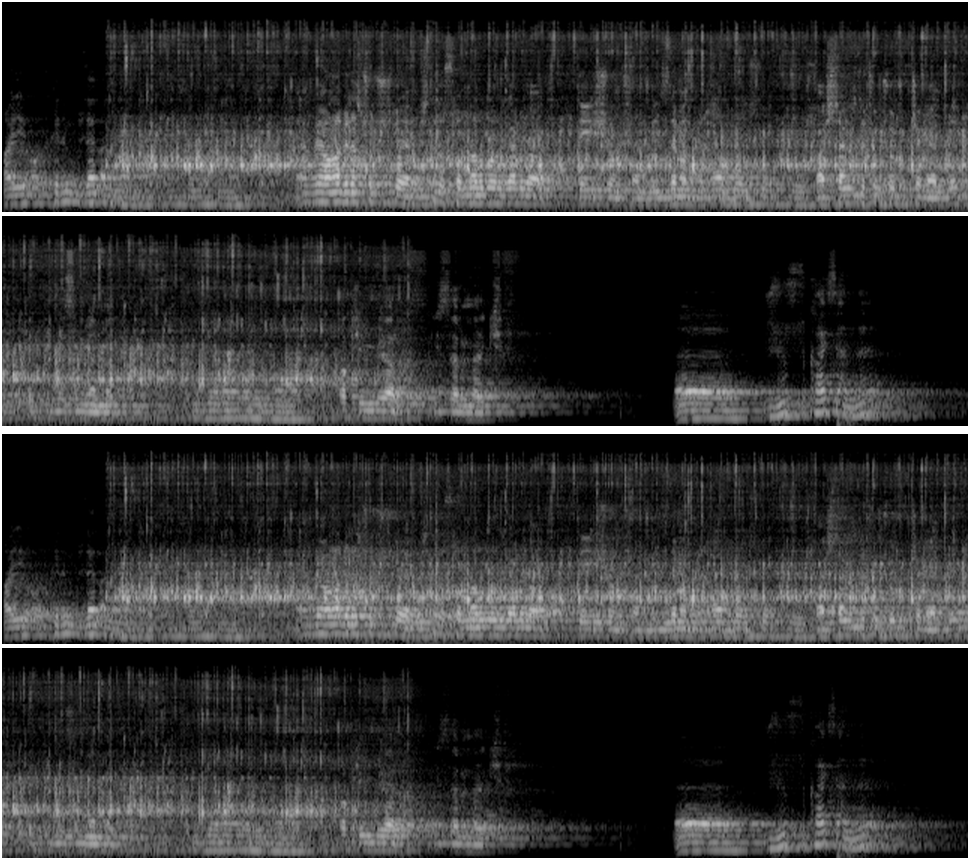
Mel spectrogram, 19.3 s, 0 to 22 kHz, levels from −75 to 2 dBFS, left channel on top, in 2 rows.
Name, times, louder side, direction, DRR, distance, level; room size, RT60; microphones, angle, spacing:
voice 1, 0.0-2.4 7.1-8.1 8.5-9.0 11.5-12.7 16.4-18.6, left 1 dB, 20° left, -5 dB, 1.6 m, -32 dB
sound 1, 1.0-13.8, equal, ahead, 1.3 m, -29 dB
voice 2, 2.9-5.4 5.7-7.3 8.1-9.6 9.9-10.9 13.0-14.7, left 2 dB, 40° left, 4 dB, 2.0 m, -27 dB
17.0 x 16.0 x 9.7 m, 2.5 s
head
